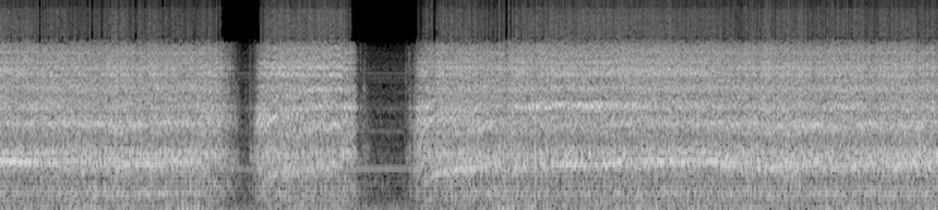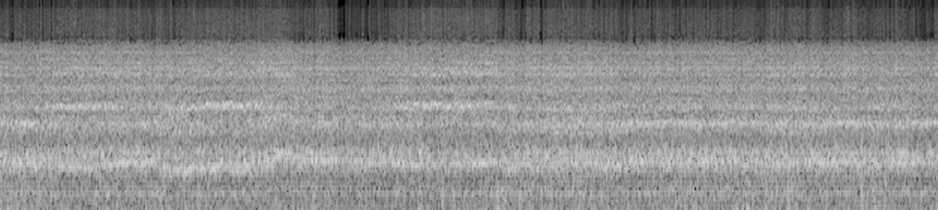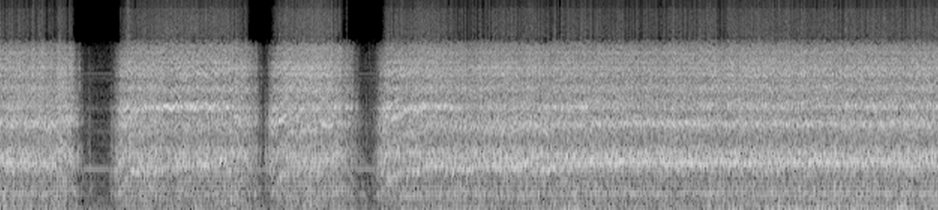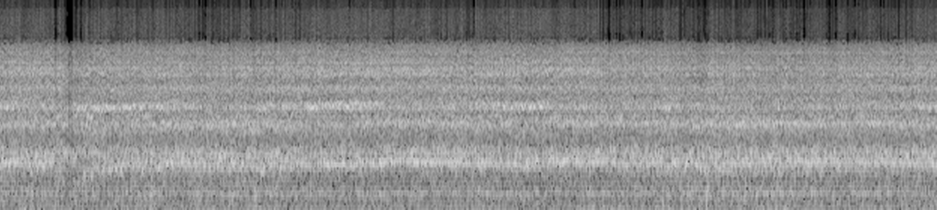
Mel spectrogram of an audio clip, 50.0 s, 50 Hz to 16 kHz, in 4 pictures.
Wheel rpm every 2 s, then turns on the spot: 230, 150, 100, 200, 230, 220, 220, 210, 240, 210, 220, 220, 210, 120, 130, 160, 220, 240, 230, 190, 220, 220, 230, 220, 230.
4-6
